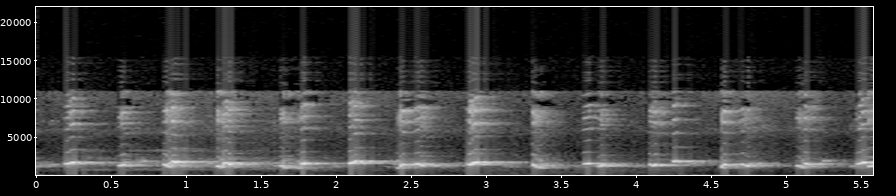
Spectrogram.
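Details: A rare trucuk, the yellow-vented bulbul, in cucak rowo-style ropel song: a steady stream of mellow, liquid whistles that rise and dip, repeated roughly three times a second, clean and loud throughout.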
